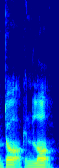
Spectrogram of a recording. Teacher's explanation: Australian dialects will sometimes use a closed Oh · I have to really think to round it and go dog and law instead of dog and law. Australian dialects will sometimes use a closed O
